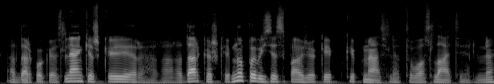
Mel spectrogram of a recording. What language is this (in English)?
Lithuanian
